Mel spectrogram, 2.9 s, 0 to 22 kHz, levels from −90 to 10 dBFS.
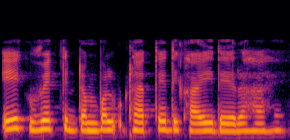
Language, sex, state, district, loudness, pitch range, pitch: Hindi, female, Uttar Pradesh, Lucknow, -15 LUFS, 185-215 Hz, 200 Hz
